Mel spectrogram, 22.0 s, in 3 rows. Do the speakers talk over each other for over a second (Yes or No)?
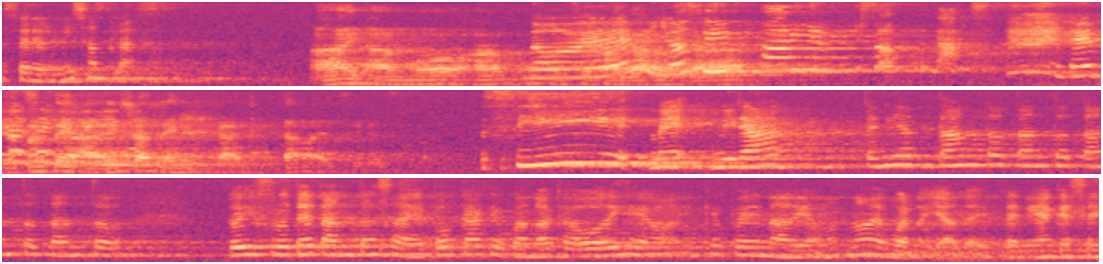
Yes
